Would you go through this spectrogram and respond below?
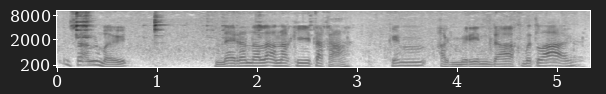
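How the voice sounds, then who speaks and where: A man's voice: a little high, animated, unhurried, noisy background. An actor with an Ilocano accent playing a chatty, curious townsman in a radio drama. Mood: friendly.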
